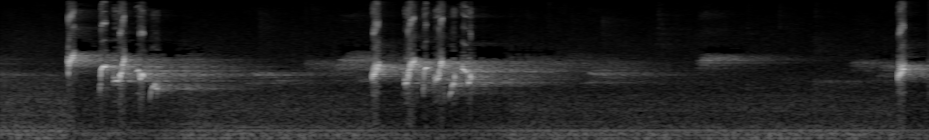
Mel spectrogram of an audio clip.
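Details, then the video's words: Red-whiskered bulbul phrases repeated for training young white-cheeked birds: two bursts of quick, bright warbled notes about two seconds apart, a thin sustained tone between them, and a single sharp note closing. "CHÀO MÀO | Luyện giọng chim hót cực hay - luyện má trắng nhanh học giọng"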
